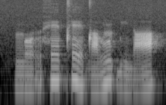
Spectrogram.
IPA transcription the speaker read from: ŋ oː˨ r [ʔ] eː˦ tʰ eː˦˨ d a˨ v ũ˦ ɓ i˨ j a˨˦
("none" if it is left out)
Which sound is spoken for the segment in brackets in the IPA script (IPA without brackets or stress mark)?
h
